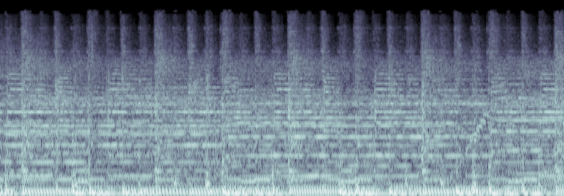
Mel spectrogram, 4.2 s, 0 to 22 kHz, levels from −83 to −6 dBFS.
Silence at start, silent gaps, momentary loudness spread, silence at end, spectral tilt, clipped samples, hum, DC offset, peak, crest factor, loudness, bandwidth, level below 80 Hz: 0 s; none; 1 LU; 0 s; -4.5 dB/octave; under 0.1%; none; under 0.1%; -2 dBFS; 10 dB; -14 LUFS; 17.5 kHz; -20 dBFS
